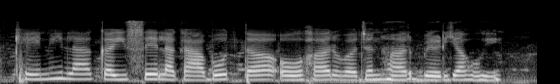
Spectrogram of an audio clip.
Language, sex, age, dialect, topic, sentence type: Chhattisgarhi, female, 18-24, Northern/Bhandar, agriculture, question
